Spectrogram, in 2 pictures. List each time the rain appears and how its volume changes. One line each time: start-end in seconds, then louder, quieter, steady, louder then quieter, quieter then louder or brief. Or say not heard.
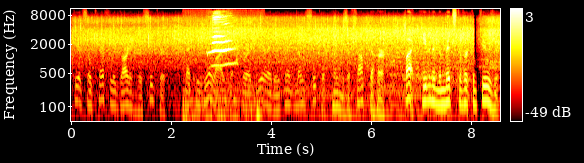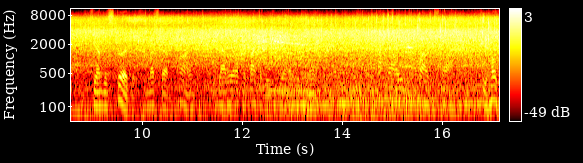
0.0-17.1 louder.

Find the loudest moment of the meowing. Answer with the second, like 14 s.
3 s.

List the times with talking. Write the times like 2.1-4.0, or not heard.
0.1-13.6, 14.7-17.1.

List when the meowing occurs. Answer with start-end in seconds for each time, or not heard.
2.2-3.8, 13.6-15.6.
